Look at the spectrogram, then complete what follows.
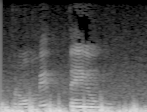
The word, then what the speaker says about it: prometeu: Também encontramos destacada no texto a palavra prometeu. É uma palavra de 3 sílabas, cuja sílaba tônica é teu.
